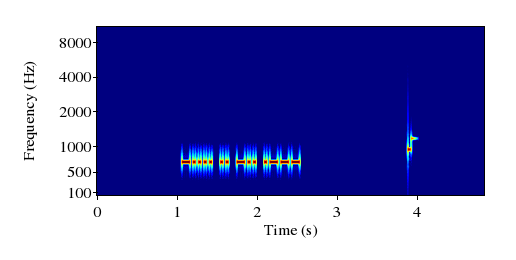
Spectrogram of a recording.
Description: Morse code, heard as a keyed tone, about 34 wpm, 700 Hz. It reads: 6IDJ
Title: Four Challenging Letter-Number Combinations 35wpm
